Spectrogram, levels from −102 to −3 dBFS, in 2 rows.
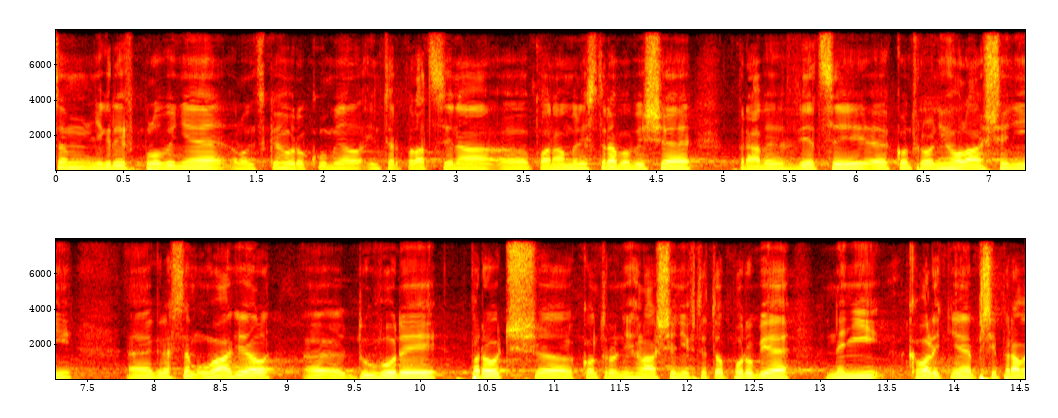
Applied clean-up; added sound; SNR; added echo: none; none; none; none.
